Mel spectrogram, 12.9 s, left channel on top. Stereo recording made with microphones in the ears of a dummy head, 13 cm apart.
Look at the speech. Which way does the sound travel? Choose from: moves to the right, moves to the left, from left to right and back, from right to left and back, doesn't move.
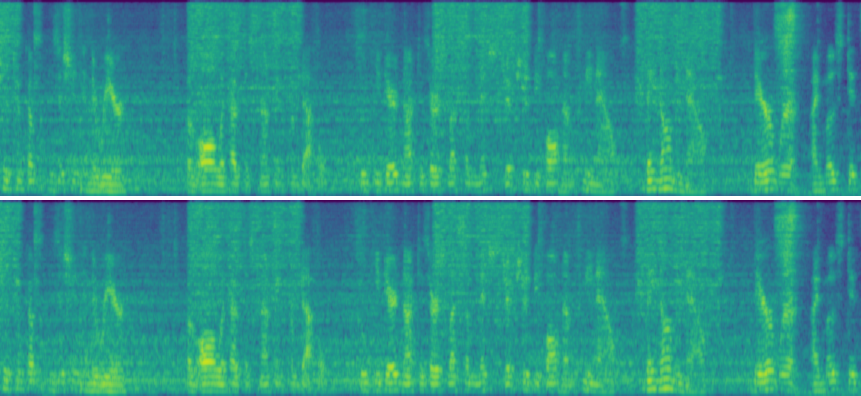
from left to right and back.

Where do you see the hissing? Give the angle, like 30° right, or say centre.
20° left.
